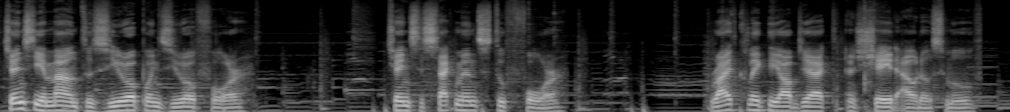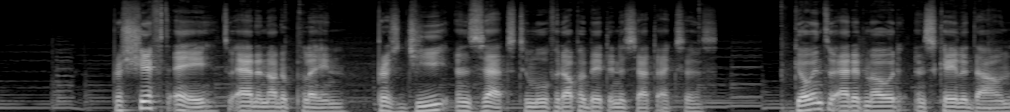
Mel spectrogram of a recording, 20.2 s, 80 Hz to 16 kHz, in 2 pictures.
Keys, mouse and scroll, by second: 0.8-3.9 drag, 5.1-7.2 drag, 7.2-10.2 right drag, 11.4 shift+a, 14.2 g, 17.9 Tab, 19.0 s.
